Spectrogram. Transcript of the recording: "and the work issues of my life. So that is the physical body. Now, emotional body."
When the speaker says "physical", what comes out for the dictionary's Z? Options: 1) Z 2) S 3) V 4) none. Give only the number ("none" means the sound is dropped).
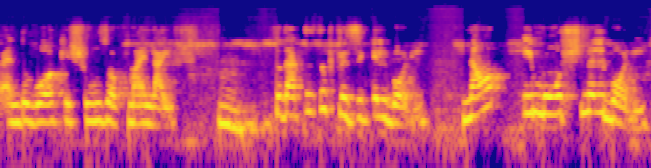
1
